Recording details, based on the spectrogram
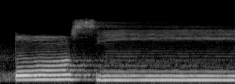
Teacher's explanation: طا کو 1 الف یا 2 حرکات کی برابر اور سین کو 3 الف یا 6 حرکات کی برابر لمبا کریں گے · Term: مد لازم حرفی مخفف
